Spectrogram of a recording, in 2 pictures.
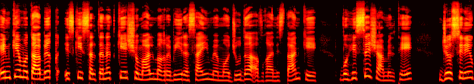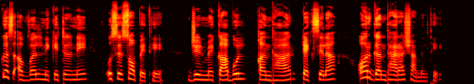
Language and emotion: Urdu, neutral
